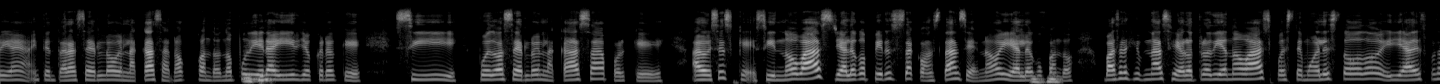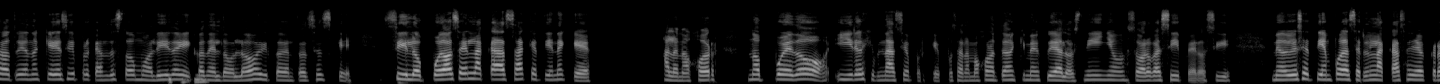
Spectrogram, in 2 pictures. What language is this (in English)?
Spanish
